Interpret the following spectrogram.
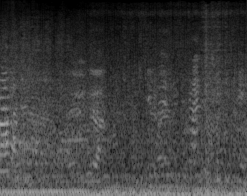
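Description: Steady low engine and road rumble of a moving jeepney, heard from inside its open passenger cabin.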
